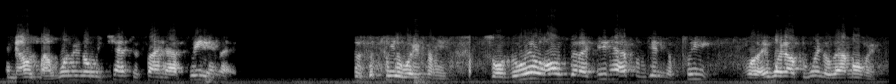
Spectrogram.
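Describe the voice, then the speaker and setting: Young man, high voice, casual slang storytelling, repeats himself, muffled phone-line sound. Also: fast. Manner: street slang, repeats phrases, says "you know" often. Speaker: incarcerated storyteller. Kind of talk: casual first-person storytelling. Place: jail, calling in by phone.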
